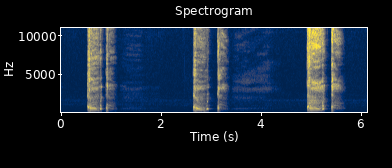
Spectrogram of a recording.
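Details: Female with an annoying barking cough: three bouts of harsh, barking double coughs, each followed by a faint wheezy breath in.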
